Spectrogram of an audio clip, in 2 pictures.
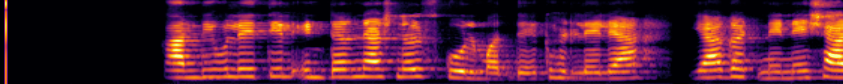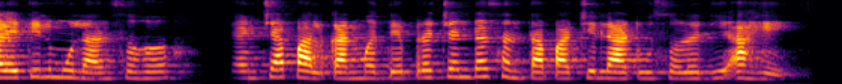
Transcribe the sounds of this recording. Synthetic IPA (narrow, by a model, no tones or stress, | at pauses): kand̪iʋlet̪iːliɳʈəɾnæɕnəlskuːlməd̪ʱːjeɡʱəɽlelja | jaɡʱəʈneneɕaɭet̪iːlmulansəɦə | t̪jaɲt͡ɕjapalkamːəd̪ʱːjepɾət͡ɕəɳɖəsənt̪apat͡ɕiːlaʈuːsəɭliːʔaɦe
